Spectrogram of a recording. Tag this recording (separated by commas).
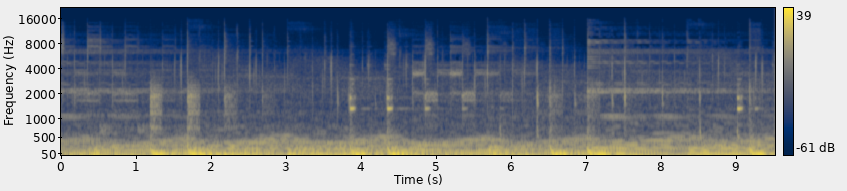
Music, Soundtrack music, Throbbing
